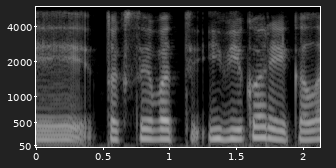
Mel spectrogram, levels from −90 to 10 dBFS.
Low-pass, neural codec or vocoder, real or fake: 5.4 kHz; none; real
